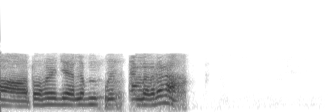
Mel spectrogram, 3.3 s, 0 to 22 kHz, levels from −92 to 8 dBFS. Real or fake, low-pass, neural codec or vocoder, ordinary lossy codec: fake; 3.6 kHz; codec, 32 kHz, 1.9 kbps, SNAC; MP3, 32 kbps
